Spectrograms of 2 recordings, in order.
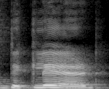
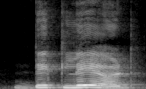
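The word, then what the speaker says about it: declared: आंख उनका अर्जुन वास डिक्लेयर्ड डिक्लेयर्ड आर साइलेंट है एस डी मोस्ट स्किलफुल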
